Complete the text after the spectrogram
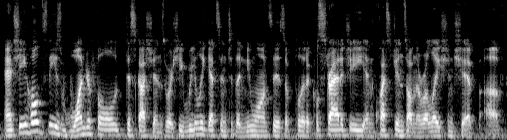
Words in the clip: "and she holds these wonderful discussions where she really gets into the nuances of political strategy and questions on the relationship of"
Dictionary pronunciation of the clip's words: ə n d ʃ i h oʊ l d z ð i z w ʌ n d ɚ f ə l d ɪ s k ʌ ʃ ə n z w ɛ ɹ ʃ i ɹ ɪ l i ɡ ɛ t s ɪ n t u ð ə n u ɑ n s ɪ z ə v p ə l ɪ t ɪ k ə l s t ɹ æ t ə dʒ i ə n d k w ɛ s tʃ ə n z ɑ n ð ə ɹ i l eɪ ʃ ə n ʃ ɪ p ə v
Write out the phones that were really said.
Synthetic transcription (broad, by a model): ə n ʃ i h oʊ l d z ð i z w ʌ n d ɚ f l d ɪ s k ʌ ʃ ə n z w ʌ ɹ ʃ i ɹ ɪ l i ɡ ɛ t s ɪ n t u ð ə n u ɑ n s ɪ z ə v p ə l ɪ t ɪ k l s t ɹ æ t ə dʒ i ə n k w ɛ s tʃ ə n z n ð ə ɹ i l eɪ ʃ ə n ʃ ɪ p ə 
